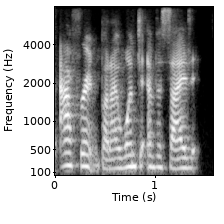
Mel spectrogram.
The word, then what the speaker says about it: afferent: pharynge right you know this word is normally pronounced afferent but i want to emphasize afferent which is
